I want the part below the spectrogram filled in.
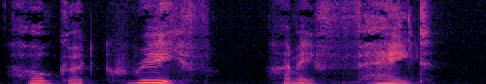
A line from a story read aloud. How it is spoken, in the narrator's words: gasped Spice in a sudden girlish reaction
